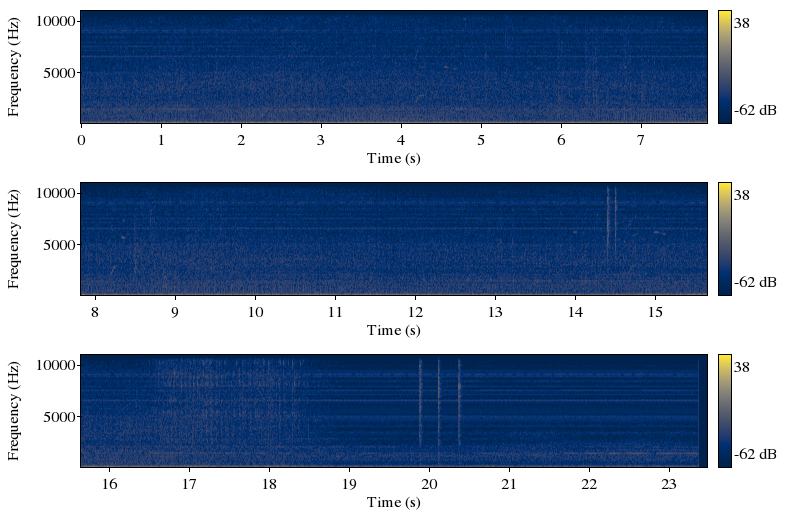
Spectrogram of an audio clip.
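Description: A small propeller plane's engine drones low and steady, then quietens.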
